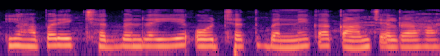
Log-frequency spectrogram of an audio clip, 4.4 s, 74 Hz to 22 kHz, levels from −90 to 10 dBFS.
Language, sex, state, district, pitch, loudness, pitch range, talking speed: Hindi, female, Chandigarh, Chandigarh, 205 Hz, -16 LUFS, 195-220 Hz, 205 wpm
